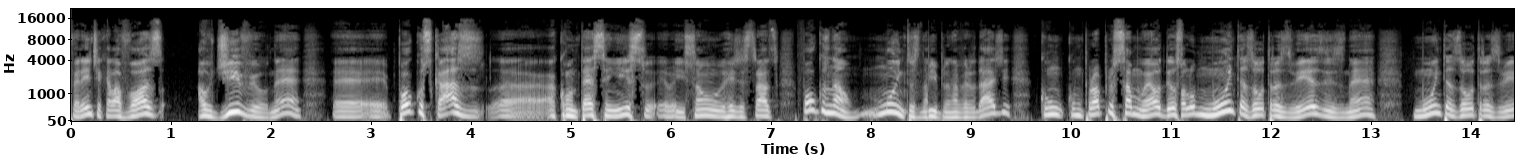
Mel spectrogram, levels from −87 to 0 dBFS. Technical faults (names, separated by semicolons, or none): compressed frames skipped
